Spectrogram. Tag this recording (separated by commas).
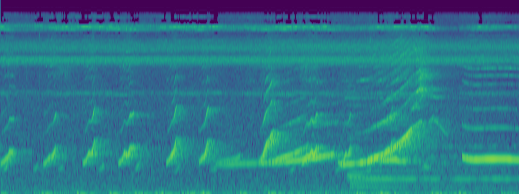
gibbon howling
